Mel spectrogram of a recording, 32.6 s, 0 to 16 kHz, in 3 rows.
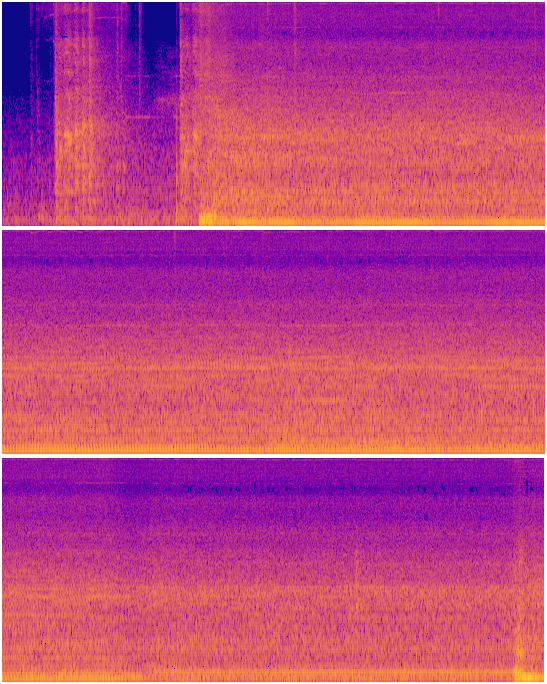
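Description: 1989 Honda CRX Si's four-cylinder engine starting about four seconds in, then idling steadily. Later the idle drops to a quieter, steadier note.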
